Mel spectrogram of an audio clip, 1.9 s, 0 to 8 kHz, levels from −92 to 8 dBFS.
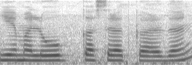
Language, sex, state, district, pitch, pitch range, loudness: Garhwali, female, Uttarakhand, Tehri Garhwal, 230 Hz, 225-240 Hz, -30 LUFS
